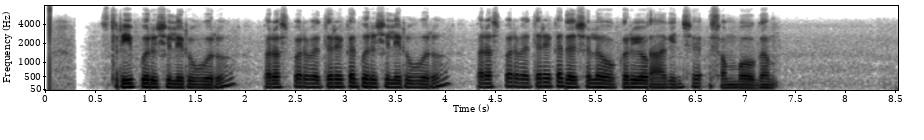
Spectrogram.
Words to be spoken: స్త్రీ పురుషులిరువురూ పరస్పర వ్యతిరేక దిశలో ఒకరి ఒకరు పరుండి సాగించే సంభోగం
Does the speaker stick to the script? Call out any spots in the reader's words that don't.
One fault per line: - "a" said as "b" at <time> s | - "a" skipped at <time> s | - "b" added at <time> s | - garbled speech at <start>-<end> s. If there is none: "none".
- "పురుషులిరువురూ పరస్పర వ్యతిరేక" added at 3.1 s
- "ఒకరు పరుండి" skipped at 6.0 s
